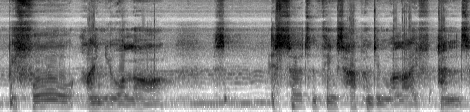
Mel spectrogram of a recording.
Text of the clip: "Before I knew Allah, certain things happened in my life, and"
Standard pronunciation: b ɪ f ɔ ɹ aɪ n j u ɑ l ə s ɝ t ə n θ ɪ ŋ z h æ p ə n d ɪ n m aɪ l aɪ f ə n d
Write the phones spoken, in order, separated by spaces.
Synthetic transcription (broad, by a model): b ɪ f ɔ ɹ aɪ n j u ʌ l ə s ɝ t n θ ɪ ŋ z h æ p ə n d ɪ n m aɪ l aɪ f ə n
